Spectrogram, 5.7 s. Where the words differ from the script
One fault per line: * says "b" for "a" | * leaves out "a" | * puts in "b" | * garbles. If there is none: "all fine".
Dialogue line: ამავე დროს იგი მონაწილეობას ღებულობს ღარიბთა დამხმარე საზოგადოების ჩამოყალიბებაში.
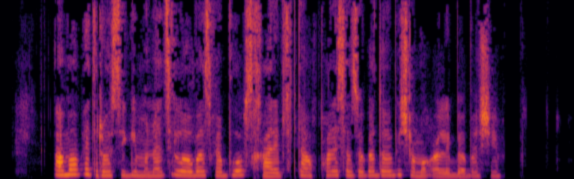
all fine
